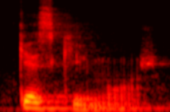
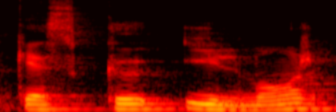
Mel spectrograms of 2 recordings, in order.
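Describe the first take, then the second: First: "qu'il" run together; elided French. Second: "que il" kept apart; awkward unelided French. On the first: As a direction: glide into "qu'il". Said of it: "Entonces decimos". (francés con elisión, "qu'il") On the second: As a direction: say "que il" with no elision. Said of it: "Porque decir". (francés sin elisión, "que il") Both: Shown as a demonstration.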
